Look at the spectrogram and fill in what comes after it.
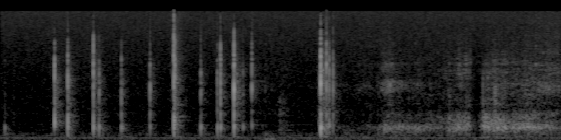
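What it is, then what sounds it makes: Cardboard box tapped and scratched. Long nails tap a closed, hollow gold Nikon cardboard lens box while holding it, giving about eleven sharp, dry, hollow clicks over the first three seconds. The box is then tilted as the nails scratch along its front and sides, making a softer, continuous rustling scrape.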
